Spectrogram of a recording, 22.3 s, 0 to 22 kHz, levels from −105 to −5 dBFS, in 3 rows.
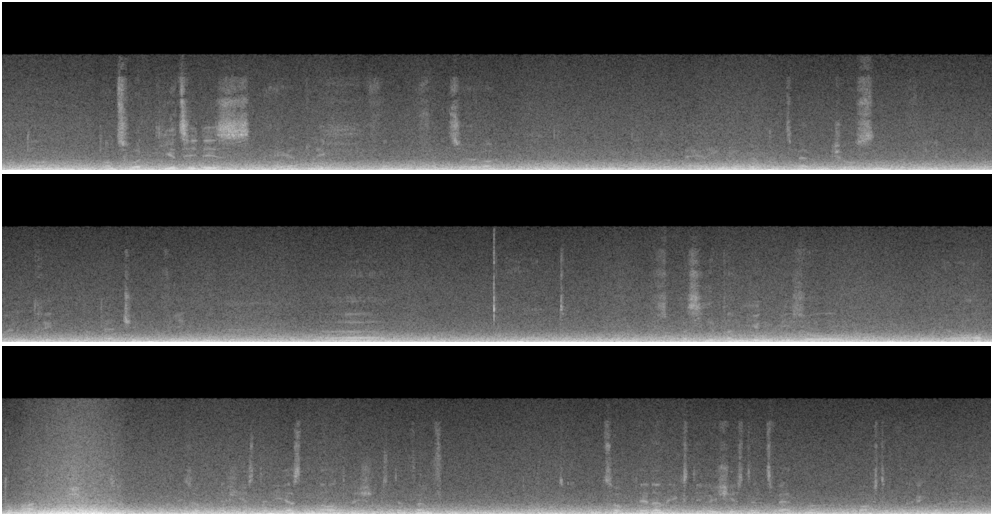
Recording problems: wind noise on the microphone; heavy; 4 dB above the speech
low rumble; noticeable; throughout; 15 dB below the speech

